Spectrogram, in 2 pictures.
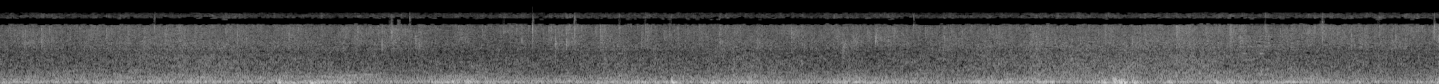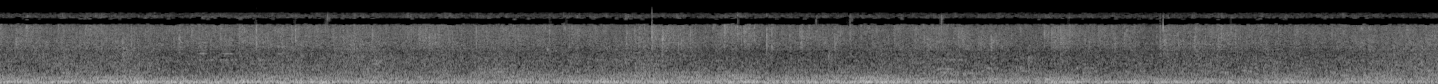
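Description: Heavy rain pouring steadily on a garden's lawn and foliage, a dense even hiss with a deep low rumble underneath.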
